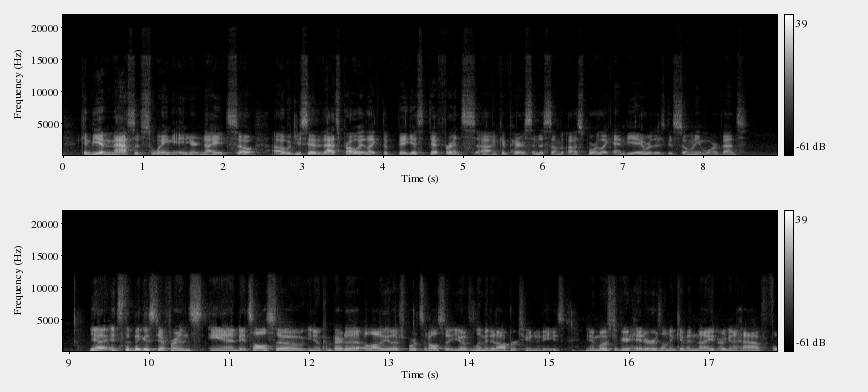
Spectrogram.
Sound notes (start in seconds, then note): none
